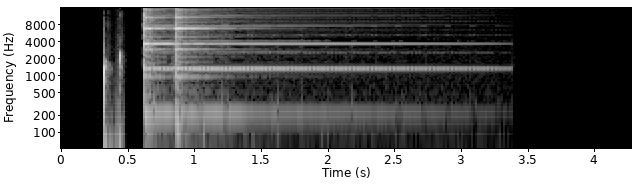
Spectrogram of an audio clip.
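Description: Two quick click-pops, then a bright bell struck twice in quick succession, ringing out and fading away over about two and a half seconds. These are the button-click and notification-bell sound effects of a subscribe-button animation.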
